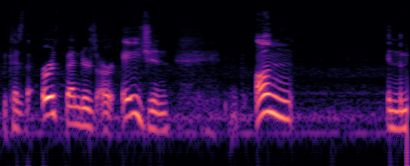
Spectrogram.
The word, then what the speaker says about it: Aang: It's supposed to be Aang, for crying out loud. They even pronounced it and showed it in the show. A-N-G, dummy. Aang.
